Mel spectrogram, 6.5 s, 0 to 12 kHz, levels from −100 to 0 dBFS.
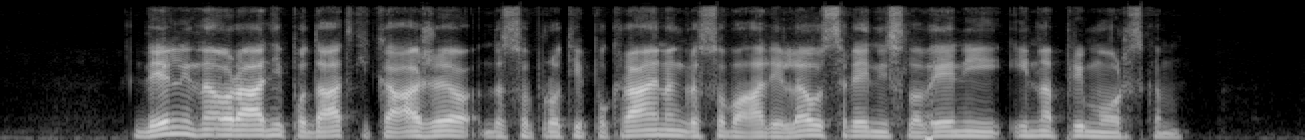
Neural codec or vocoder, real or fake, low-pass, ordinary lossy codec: vocoder, 22.05 kHz, 80 mel bands, Vocos; fake; 9.9 kHz; Opus, 32 kbps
